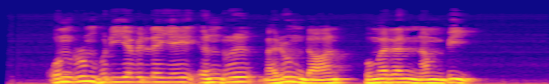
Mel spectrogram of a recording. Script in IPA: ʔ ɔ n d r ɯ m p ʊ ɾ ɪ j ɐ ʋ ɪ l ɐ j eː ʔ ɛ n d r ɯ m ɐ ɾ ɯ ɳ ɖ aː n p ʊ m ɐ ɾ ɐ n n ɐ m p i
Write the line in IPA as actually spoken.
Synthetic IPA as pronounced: ʔ ɔ n d r ɯ m p ʊ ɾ ɪ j ɐ ʋ ɪ lː ɐ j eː ʔ ɛ n d r ɯ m ɐ ɾ ɯ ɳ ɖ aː n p ʊ m ɐ ɾ ɐ n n ɐ m b i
